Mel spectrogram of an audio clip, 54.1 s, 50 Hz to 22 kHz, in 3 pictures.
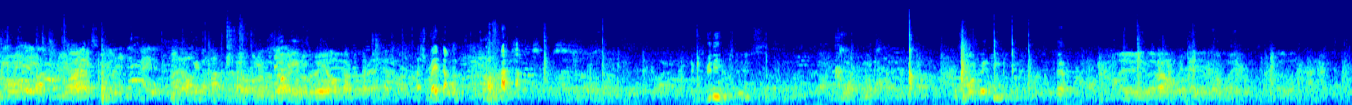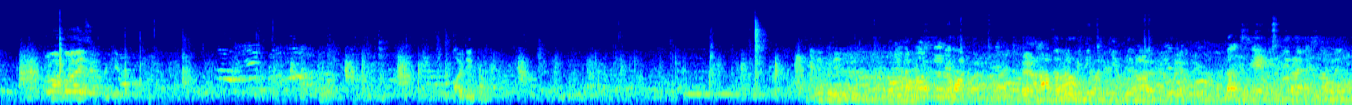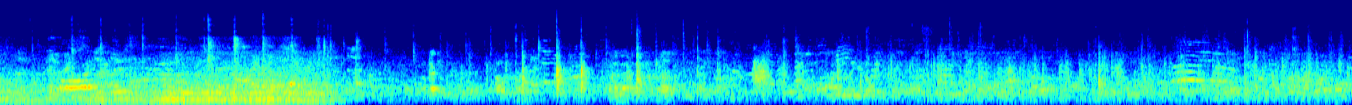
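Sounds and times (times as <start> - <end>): men chatting: 0.0 - 17.6, 28.6 - 40.8
low hum: 31.1 - 40.7.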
